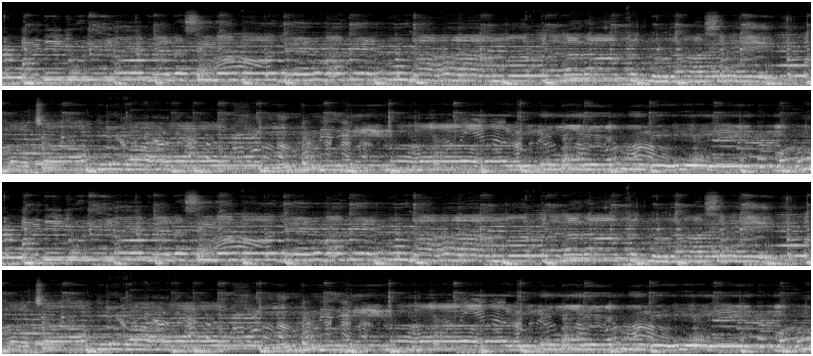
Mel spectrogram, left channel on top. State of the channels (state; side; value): noise; left; rumble, 16 dB below the sound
